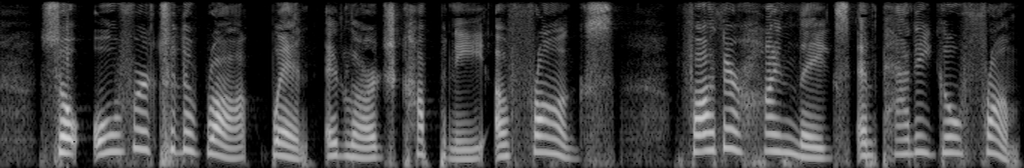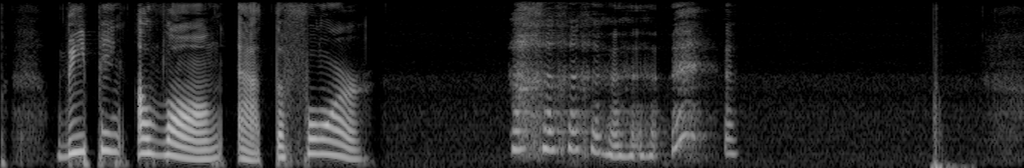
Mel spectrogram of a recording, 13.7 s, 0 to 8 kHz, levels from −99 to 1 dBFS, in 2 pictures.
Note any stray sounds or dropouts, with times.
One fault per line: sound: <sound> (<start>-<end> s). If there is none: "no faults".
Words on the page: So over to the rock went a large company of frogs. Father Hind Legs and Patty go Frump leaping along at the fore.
sound: laugh (10.2-11.8 s)
sound: thud (13.0-13.3 s)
